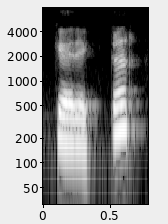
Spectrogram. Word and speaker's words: character: CHARACTER कैरेक्टर यानी कि चरित्र या कोई प्ले का पात्र, उसको भी कैरेक्टर ही कहते हैं।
